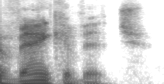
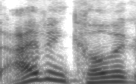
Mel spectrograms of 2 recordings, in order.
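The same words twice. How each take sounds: First: "Ivankovic" run together as one surname, stressed on VAN; alternative pronunciation. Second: "Ivan Kovic" said like the English name Ivan plus Kovic; first pronunciation option. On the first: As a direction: say "Ivankovic" as ee-VAN-kuh-vitch. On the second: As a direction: say "Ivan Kovic" with an EYE-van start. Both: Shown as a demonstration. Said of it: "is it Ivan Kovic or Ivankovic".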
